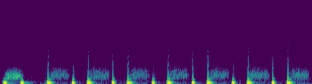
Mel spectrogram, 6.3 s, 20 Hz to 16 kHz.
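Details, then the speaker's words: Heart failure teaching example of aortic regurgitation: a regular heartbeat near 75 a minute with a soft, blowing, fading, high-pitched early diastolic murmur, heard best at the left sternal border. "and here we have the aortic regurgitation a high pitch and early diastolic murmur heard best of the left sternum border listen on"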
